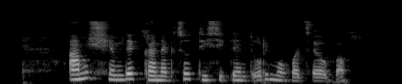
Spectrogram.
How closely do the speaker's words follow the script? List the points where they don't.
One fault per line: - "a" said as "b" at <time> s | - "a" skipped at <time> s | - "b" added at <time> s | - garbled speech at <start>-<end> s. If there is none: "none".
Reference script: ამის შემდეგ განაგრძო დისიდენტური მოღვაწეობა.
none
